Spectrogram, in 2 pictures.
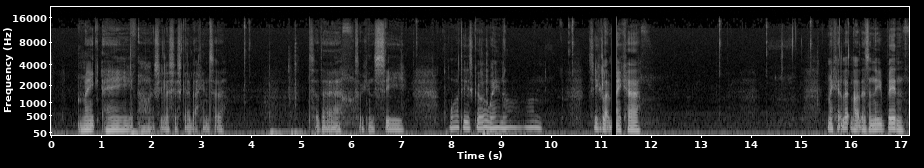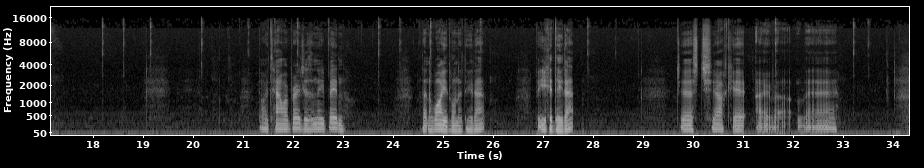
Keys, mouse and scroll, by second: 3.8 click, 4.7 KP_0, 6.6 click, 8.6 s, 11.2 click, 14.3 click, 16.3 click, 18.1 click, 19.1 click, 21.0 click, 22.0 click, 23.7 click, 24.6 click, 26.7 click, 27.8 click, 33.2 click.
